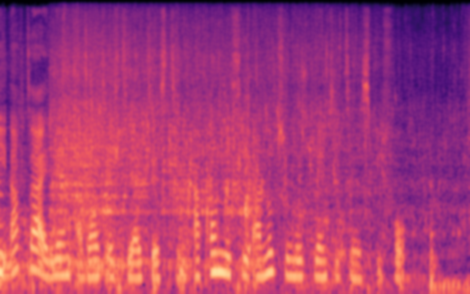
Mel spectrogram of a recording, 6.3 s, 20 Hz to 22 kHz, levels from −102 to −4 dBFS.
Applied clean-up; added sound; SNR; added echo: none; Toilet flush; 6 dB; none.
